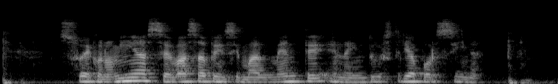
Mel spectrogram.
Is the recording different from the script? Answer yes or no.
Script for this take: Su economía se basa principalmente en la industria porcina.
no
